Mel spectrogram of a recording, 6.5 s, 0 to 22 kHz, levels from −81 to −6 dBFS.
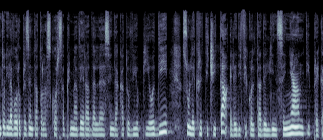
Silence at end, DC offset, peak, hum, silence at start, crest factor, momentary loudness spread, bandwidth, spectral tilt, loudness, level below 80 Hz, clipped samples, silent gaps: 0 s; under 0.1%; -2 dBFS; none; 0 s; 18 dB; 10 LU; 16.5 kHz; -4.5 dB/octave; -20 LUFS; -56 dBFS; under 0.1%; none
